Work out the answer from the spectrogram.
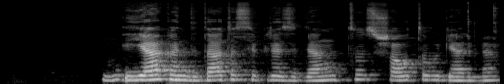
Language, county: Lithuanian, Vilnius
